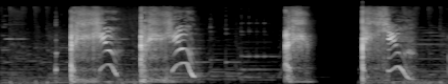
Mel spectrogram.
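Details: Sneeze compilation: four explosive bursts, each ending in a falling, squeaky vocal tail, with faint music between.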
